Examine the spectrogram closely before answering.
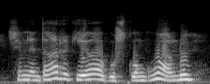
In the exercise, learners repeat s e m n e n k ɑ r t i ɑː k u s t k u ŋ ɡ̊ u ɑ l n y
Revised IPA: s e m n e n t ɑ r k i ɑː k u s t k o ŋ ɡ̊ u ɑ l n y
